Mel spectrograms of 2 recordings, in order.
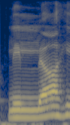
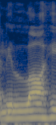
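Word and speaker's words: لله: ലി എന്നുള്ളതിന് ശേഷം അള്ളാഹു എന്ന് വരുമ്പോൾ, അല്ലെങ്കിൽ ഏതെങ്കിലും ഒരു കെസറുള്ള അക്ഷരത്തിന് ശേഷം അള്ളാഹു എന്ന് വരുമ്പോൾ ആ അള്ളാഹ് എന്നുള്ളതിന് പകരം ലാ എന്നുള്ള ഉച്ചാരണം കൊടുക്കും. അപ്പോൾ ലില്ലാഹി എന്നാണ് പറയുക, ലില്ലാഹി എന്നല്ല.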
